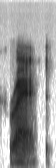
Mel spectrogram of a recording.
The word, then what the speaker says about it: read: set bentuk per k tulisannya sama read nah tulisannya sama ya kita bisa lihat tapi cara membacanya saja yang berbeda cara membacanya adalah red seperti kita mau mengucapkan warna apa warna merah ya warna merah Apa bahasa Inggrisnya red ya Sama persis seperti itu kenapa Beda begitu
